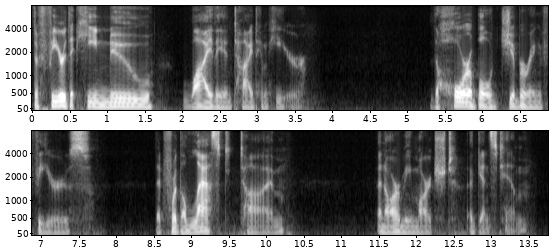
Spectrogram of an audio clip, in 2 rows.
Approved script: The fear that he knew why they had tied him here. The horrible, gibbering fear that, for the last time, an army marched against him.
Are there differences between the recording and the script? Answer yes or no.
yes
